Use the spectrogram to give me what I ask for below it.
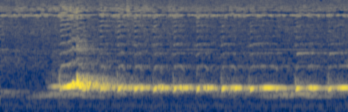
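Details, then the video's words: Zebra dove of the Bangkok type (perkutut bangkok) singing as a lure to draw an answer from other doves: a soft coo that swells into a sustained, rapidly trilled, rolling tone that wavers steadily for about three seconds. "pancingan burung perkutut bangkok"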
